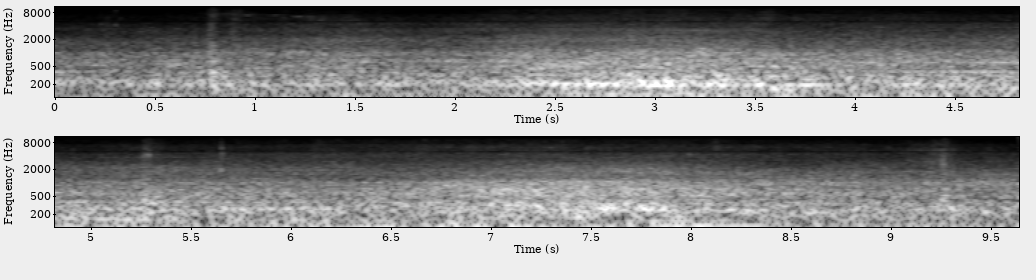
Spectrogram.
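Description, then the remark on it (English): Steady roar of road traffic, a constant stream of cars and heavier vehicles rumbling continuously down a narrow main road into town, with swells as each one passes, no voices. “Okay, I'm definitely getting into town because there's this constant stream of traffic down this narrow main road.”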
